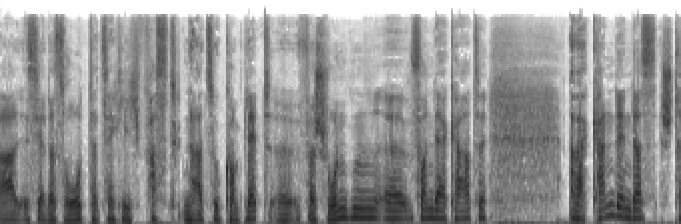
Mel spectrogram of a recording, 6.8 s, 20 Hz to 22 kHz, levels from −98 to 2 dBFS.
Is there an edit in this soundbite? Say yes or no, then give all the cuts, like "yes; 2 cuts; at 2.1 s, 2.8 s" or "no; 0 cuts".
no; 0 cuts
